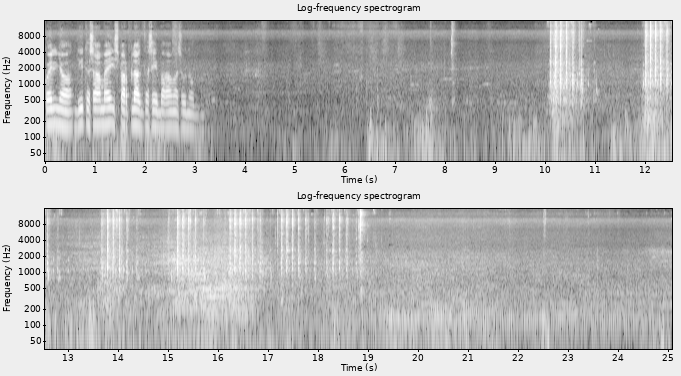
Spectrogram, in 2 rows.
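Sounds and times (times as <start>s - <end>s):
scooter engine kick-started: 10.0s - 11.1s, 11.9s - 19.3s.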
